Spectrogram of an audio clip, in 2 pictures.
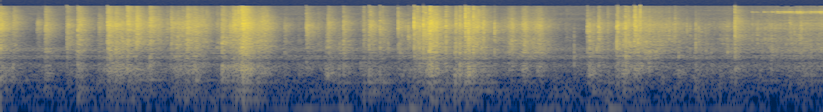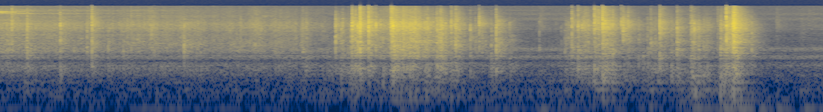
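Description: A packet crinkling in the hands in repeated bursts as it is opened and tipped, with small dry grains pouring from it into a ceramic mug.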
